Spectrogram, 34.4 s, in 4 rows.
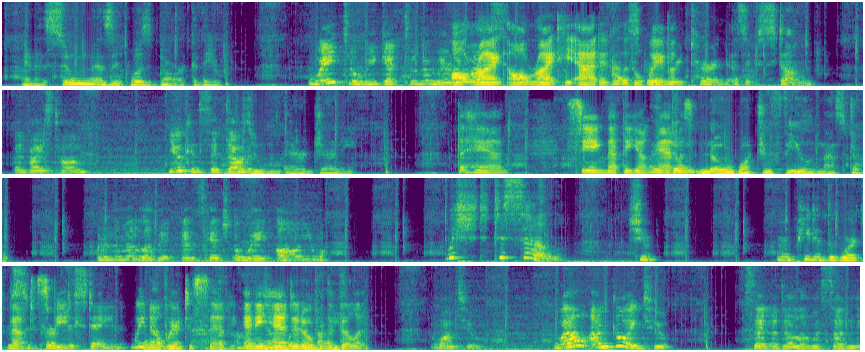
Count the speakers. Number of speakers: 4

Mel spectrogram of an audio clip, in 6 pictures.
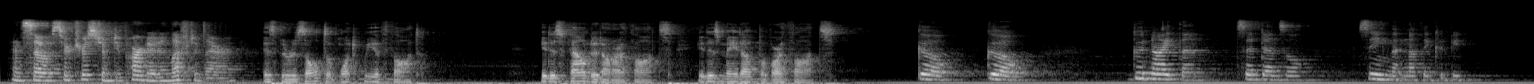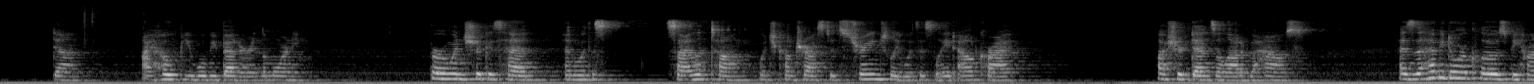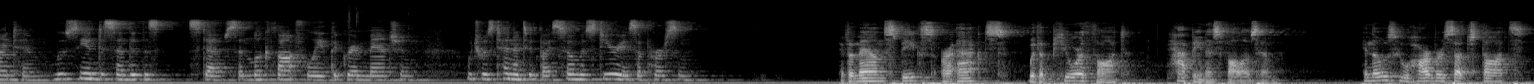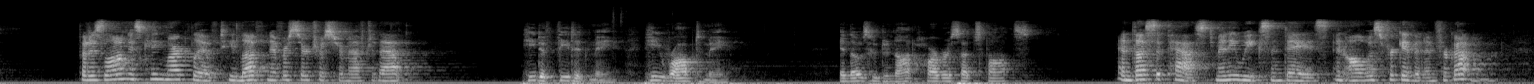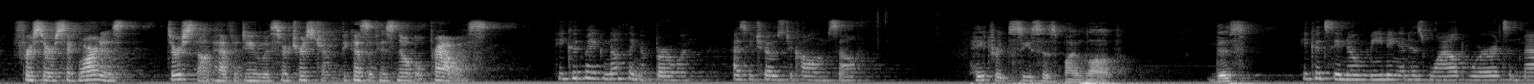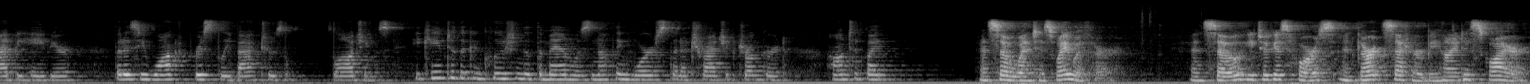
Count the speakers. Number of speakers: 3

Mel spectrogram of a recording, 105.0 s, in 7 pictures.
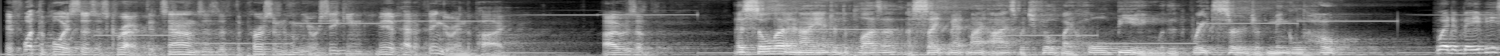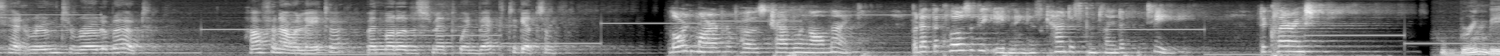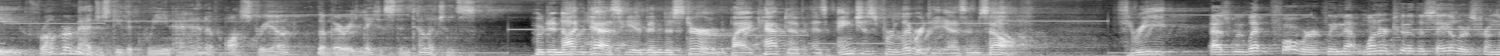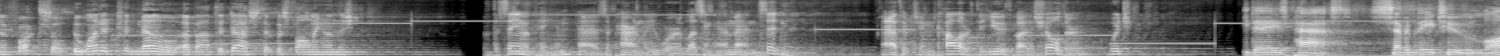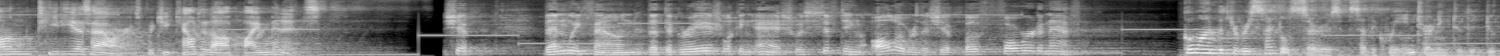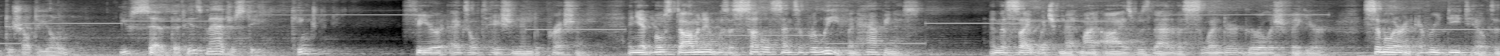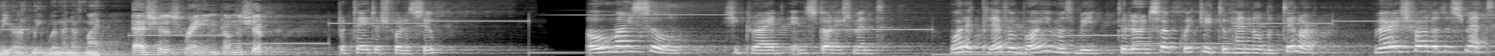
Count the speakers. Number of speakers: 7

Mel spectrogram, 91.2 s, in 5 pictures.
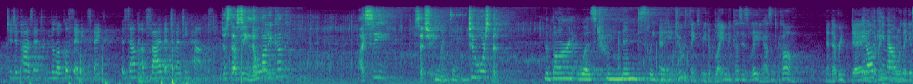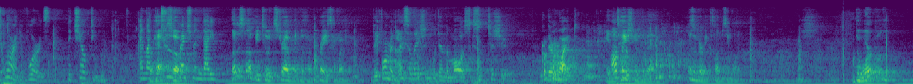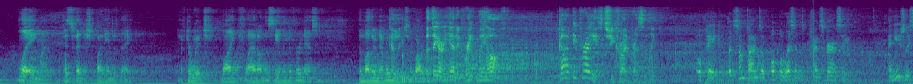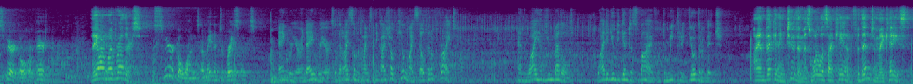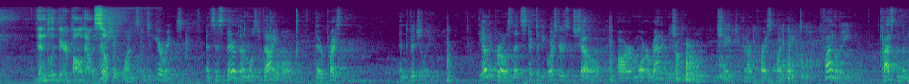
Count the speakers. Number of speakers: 7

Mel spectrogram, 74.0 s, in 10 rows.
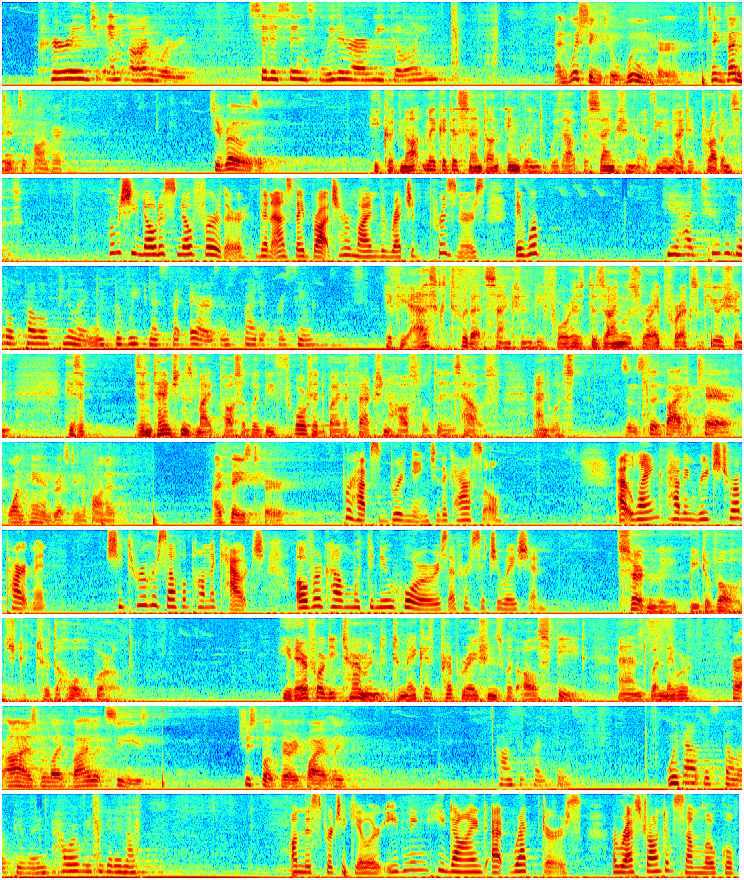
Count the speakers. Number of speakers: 5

